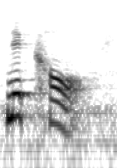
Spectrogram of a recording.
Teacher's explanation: It stresses the second syllable since it's a name that came from the French language.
